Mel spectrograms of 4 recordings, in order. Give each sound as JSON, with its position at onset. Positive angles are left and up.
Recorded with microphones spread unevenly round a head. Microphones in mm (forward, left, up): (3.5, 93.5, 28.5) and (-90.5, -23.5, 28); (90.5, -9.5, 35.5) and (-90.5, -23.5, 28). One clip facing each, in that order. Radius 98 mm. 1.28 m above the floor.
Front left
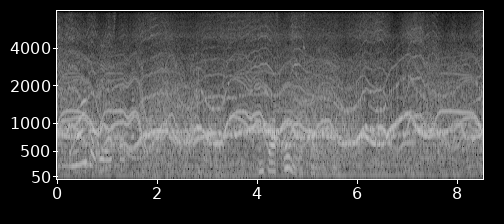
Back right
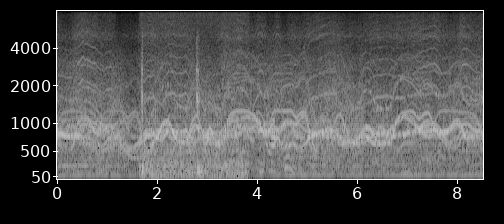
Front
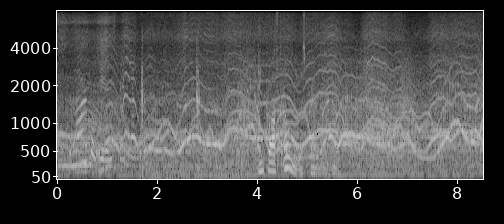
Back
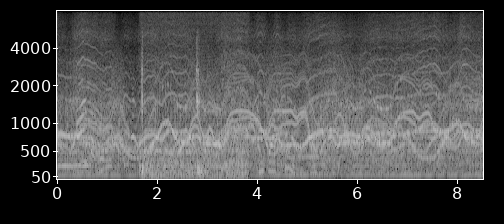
{"t": 0.2, "sound": "a woman speaking", "azimuth_deg": 60}
{"t": 1.6, "sound": "ticking", "azimuth_deg": -125}
{"t": 4.0, "sound": "a man speaking", "azimuth_deg": -10}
